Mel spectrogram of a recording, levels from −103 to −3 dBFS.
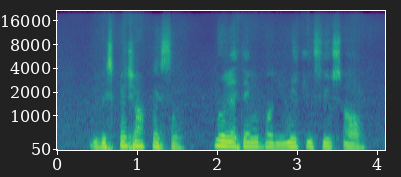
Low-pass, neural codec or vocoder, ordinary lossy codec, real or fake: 19.8 kHz; codec, 44.1 kHz, 2.6 kbps, DAC; none; fake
